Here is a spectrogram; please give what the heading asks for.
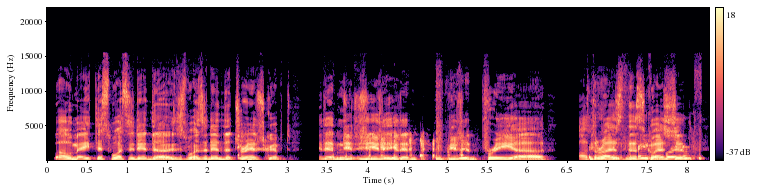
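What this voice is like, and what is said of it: Poor put-on English accent. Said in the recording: “you didn't pre-practice that English accent ... I'm horrible ... There was horrible. No effort put into that whatsoever”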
